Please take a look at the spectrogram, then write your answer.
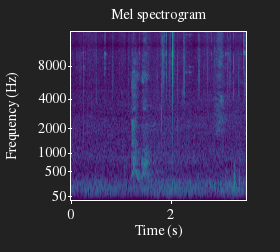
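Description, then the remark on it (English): A dog whimpers and lets out a short bark partway through, then makes a softer whine near the end, on a riverside towpath during a walk, set against steady outdoor background noise. “On you go, big doggy.”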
